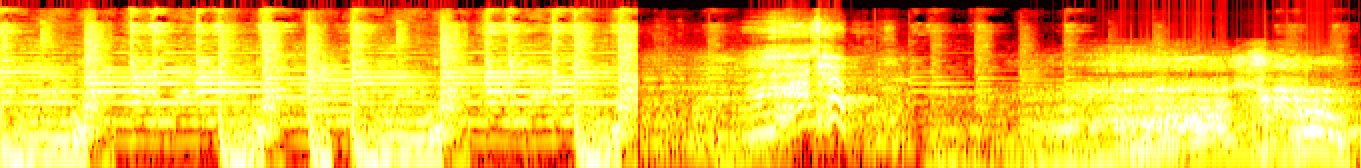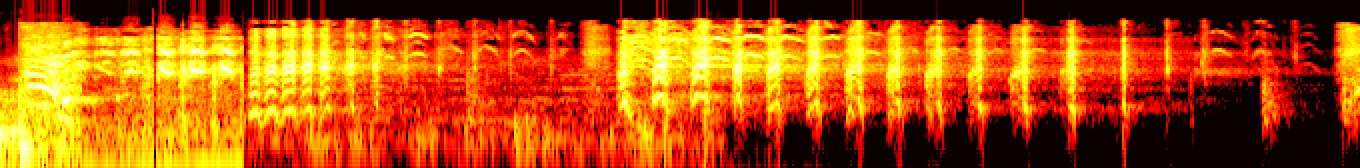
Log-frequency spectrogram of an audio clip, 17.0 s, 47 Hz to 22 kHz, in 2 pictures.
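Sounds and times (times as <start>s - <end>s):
person laughing: 8.8s - 17.0s.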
